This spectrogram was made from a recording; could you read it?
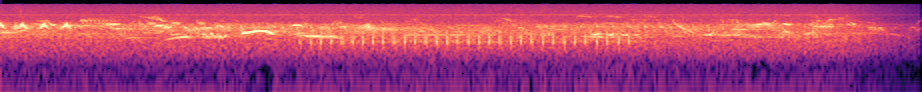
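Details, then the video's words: Lesser spotted woodpecker drumming one long, even, rapid roll of nearly two seconds, heard from too far away to film, with other small birds chirping and twittering in the background. "Lesser spotted woodpecker (drumming) / Dzięciołek (bębienie)"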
